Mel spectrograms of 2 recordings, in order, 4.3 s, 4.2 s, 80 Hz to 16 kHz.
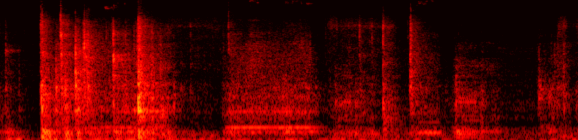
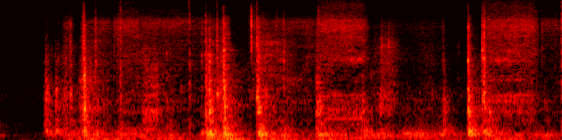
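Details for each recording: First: HP Photosmart 5520 after service station repair for grinding noise and carriage jam: short whirs and clicks as the carriage and service station cycle at power-up, with no grinding or skipping. Fully fixed. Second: HP Photosmart 5520 printer, service station access switch bypassed: carriage jams toward the rear with rough grinding bursts as it reaches the rear; sheared teeth on the service station rack, causing carriage jam errors.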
